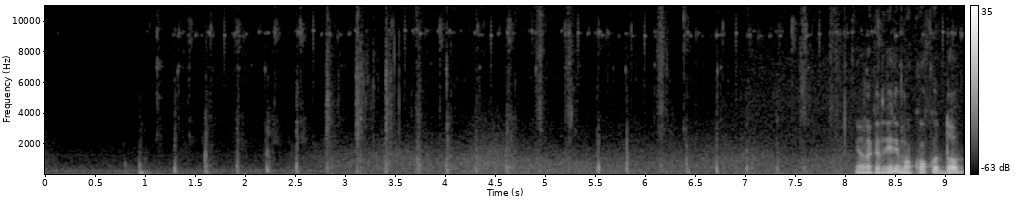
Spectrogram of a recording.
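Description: Footsteps crunch steadily through undergrowth.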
